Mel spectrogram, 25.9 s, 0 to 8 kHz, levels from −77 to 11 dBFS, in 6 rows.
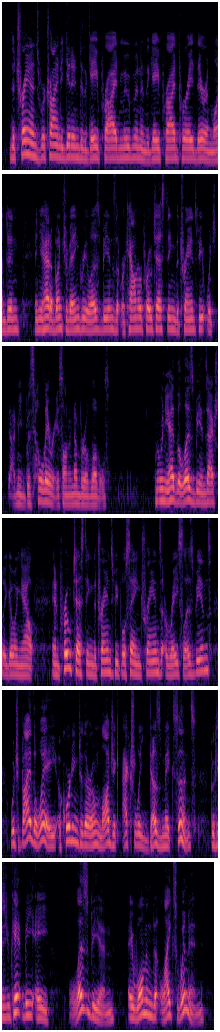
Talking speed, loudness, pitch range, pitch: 200 wpm, -23 LUFS, 135-155 Hz, 145 Hz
